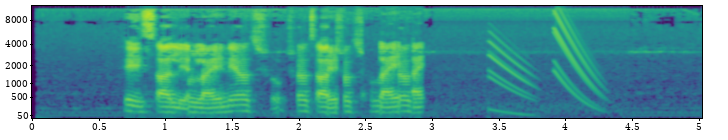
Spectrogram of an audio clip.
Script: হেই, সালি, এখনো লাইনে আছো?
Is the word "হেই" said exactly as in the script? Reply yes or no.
yes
